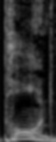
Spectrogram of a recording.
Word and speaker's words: Pwned: Now, Troy is an Australian cybersecurity expert, best known for creating Have I Been Pawned, but it's spelt PWNED.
